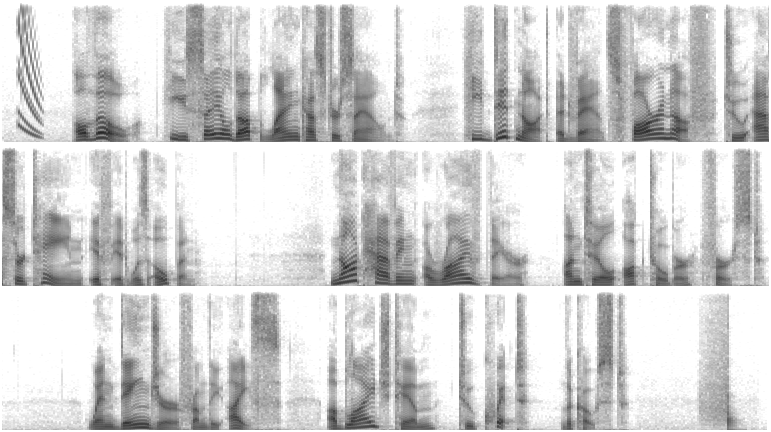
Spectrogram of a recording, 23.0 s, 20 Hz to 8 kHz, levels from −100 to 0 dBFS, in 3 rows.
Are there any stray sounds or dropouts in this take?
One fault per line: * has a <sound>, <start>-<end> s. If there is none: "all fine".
* has a chirp, 0.1-0.4 s
* has a thud, 22.3-22.8 s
